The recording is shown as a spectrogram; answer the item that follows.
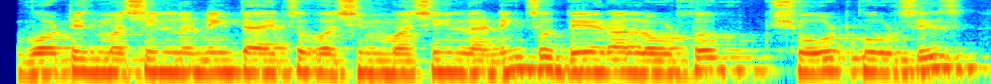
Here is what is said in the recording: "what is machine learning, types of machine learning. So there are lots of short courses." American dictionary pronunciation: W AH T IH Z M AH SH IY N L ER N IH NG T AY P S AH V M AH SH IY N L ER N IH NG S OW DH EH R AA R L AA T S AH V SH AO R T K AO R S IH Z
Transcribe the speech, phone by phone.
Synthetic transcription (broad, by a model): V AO T IH Z M AH SH IY N L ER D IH NG T AY P S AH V M AH SH IY N L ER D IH NG S OW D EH R AA R L AA T S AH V SH AO R T K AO R S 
